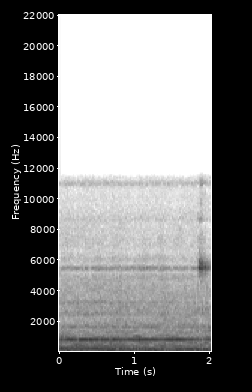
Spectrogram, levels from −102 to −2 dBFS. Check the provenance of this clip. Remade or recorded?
remade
